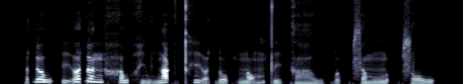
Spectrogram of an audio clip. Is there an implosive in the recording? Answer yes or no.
yes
